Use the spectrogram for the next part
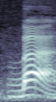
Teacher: dikeluarkan dengan cara merapatkan kedua bibir kita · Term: huruf bar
